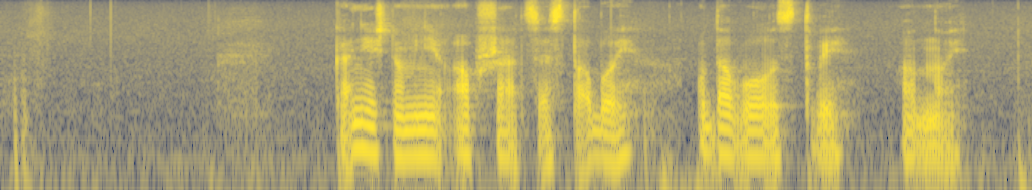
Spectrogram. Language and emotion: Russian, neutral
